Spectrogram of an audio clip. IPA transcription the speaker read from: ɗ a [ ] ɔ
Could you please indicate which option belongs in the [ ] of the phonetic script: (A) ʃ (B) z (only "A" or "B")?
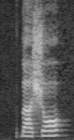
A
